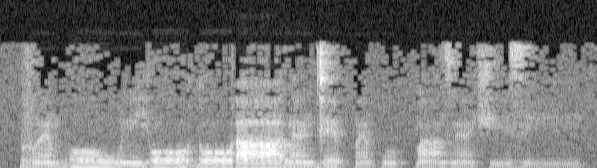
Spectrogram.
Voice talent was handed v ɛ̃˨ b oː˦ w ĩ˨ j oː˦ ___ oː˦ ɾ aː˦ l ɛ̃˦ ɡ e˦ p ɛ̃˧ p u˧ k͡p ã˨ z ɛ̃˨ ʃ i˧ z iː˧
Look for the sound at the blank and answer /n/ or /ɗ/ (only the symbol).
ɗ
